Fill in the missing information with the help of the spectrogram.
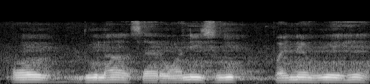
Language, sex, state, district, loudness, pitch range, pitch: Hindi, male, Uttar Pradesh, Lucknow, -15 LUFS, 105-115 Hz, 110 Hz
